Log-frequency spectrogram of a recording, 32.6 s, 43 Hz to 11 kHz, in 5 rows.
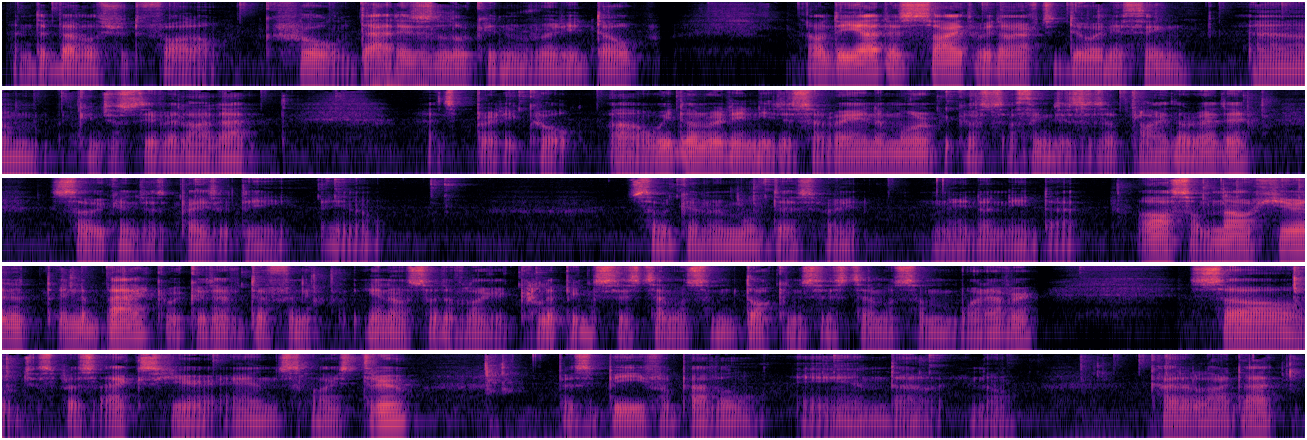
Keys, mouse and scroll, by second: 0.5-0.9 middle drag, 1.4 middle drag, 1.8-3.3 shift+middle drag, 4.5 middle click, 4.7-5.0 middle drag, 5.3 shift+middle click, 5.7-6.1 shift+middle drag, 6.4 shift+middle drag, 7.5-7.8 shift+middle drag, 8.6 shift+click, 9.2-9.6 shift+middle drag, 10.8 click, 11.1 Tab, 11.7 shift+Tab, 11.7 middle click, 12.5 Tab, 13.4 click, 14.2 click, 14.8 right click, 16.0 click, 16.5 click, 16.5 x, 17.1-18.5 middle drag, 18.7 KP_5, 19.0 middle click, 19.7 middle drag, 20.5 click, 20.7 d, 21.8 click, 22.3 click, 23.3-24.7 drag, 25.8 x, 26.3-26.8 middle drag, 28.2 b, 29.9 click, 30.3 click, 31.3 middle drag, 31.8 click.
